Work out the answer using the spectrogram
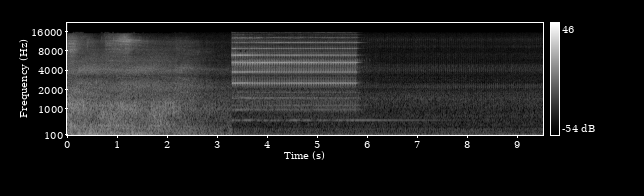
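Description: Double-deck TER electric train rushing past over a level crossing, then, after a cut, a level crossing's electronic warning bell sounding one steady high tone for about two and a half seconds before stopping abruptly. A faint low rumble remains afterwards.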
